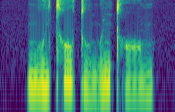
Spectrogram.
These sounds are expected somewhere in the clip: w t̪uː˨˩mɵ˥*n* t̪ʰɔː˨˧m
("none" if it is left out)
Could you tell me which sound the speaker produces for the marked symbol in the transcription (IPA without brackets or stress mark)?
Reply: n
